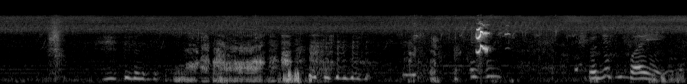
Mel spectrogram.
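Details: Kishu x Shikoku puppies from one litter, 52 days old, playing: scattered high whines and yelps mixed with low grumbling growls, irregular and excited, with one sharp squeal partway through and a steady hiss behind.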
